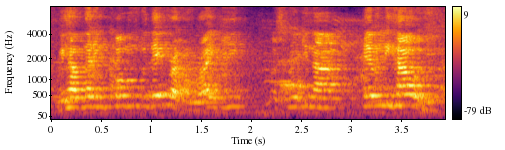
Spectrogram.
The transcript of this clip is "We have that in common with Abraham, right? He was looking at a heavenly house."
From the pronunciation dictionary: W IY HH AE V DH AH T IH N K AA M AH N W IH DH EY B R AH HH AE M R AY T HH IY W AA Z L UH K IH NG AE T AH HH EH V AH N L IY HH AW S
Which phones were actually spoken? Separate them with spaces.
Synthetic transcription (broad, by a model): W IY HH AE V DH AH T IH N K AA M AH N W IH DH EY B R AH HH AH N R AY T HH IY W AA S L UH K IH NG AH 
